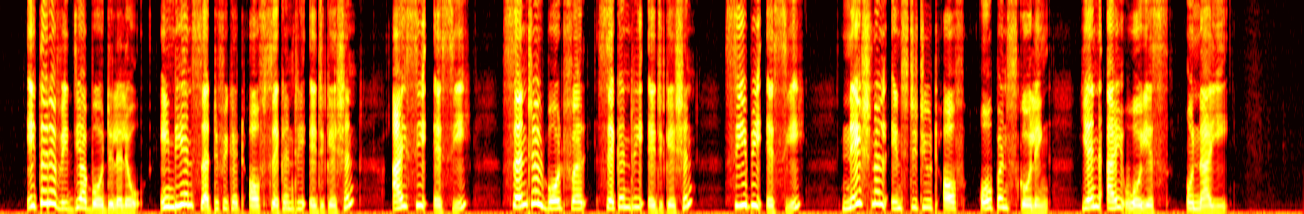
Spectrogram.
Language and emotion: Telugu, neutral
